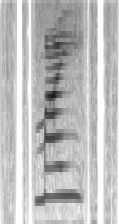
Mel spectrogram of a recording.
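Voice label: "mai1", Cantonese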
